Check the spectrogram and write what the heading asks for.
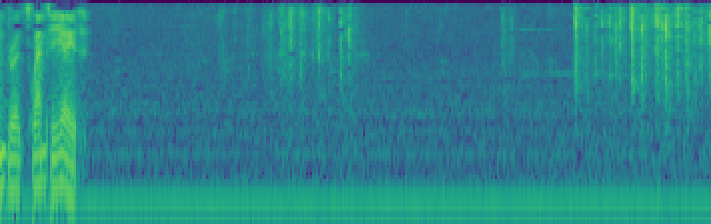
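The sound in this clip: Typing on a computer keyboard comes as short clusters of light key clicks separated by pauses, over a steady low hum, with a brief loud voice at the start.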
